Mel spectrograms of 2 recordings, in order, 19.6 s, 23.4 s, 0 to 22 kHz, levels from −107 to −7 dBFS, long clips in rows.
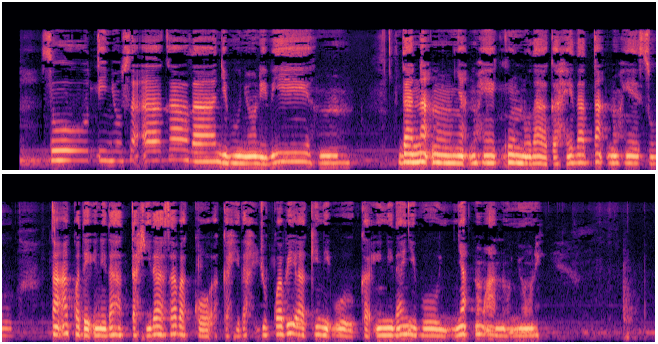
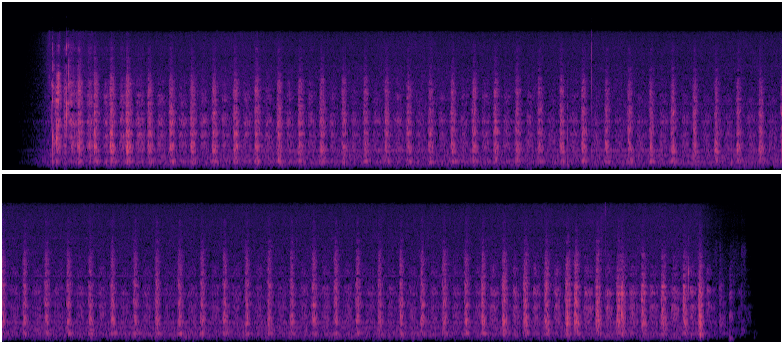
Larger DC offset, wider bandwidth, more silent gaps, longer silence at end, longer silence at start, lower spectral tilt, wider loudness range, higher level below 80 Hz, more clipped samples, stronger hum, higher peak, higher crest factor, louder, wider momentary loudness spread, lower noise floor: neither; about the same, 11.5 kHz vs 11 kHz; neither; second, 0.4 s vs 0.55 s; second, 0.25 s vs 0.5 s; first, -5.5 dB/octave vs -2.5 dB/octave; about the same, 4 LU vs 6 LU; first, -60 dBFS vs under -90 dBFS; neither; neither; first, -6 dBFS vs -28 dBFS; second, 18 dB vs 30 dB; first, -24 LUFS vs -56 LUFS; first, 13 LU vs 8 LU; second, -59 dBFS vs under -90 dBFS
